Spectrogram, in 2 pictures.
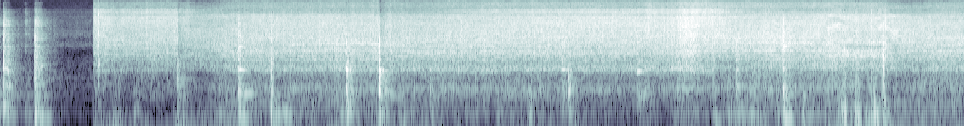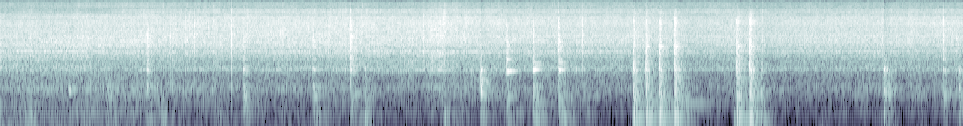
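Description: Onion and celery sauté in a covered pan, a soft continuous sizzle with occasional clinks and stirring knocks, fairly quiet and steady throughout.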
